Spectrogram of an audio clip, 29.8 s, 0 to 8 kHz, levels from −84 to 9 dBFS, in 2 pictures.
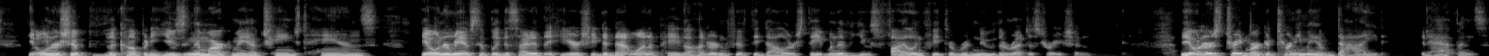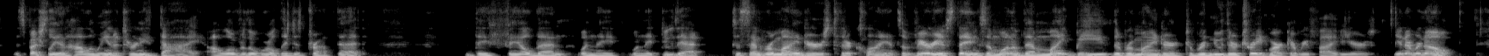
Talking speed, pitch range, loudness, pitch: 195 wpm, 130-155 Hz, -21 LUFS, 140 Hz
